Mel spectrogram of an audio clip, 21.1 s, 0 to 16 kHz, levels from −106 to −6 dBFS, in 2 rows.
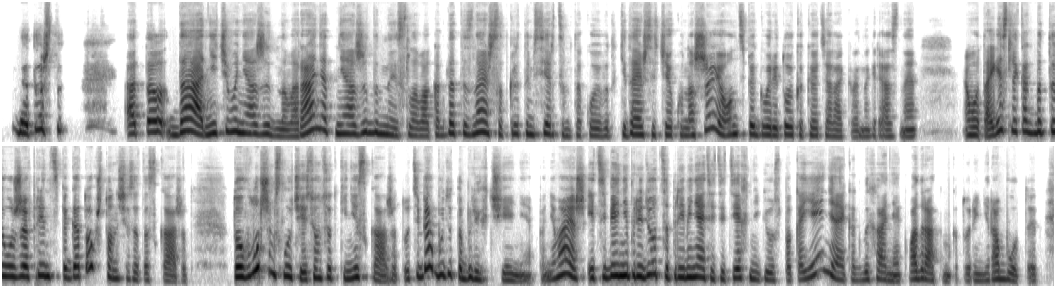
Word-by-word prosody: Да, 260 -2 +5
то, 350 +5 0
что 330 +1 -6 0.6
а, 240 - 0
то 280 +3 +3
да. 260 +3 +4
Ничего 255 +6 +1
неожиданного. 230 -10 -1
Ранят 325 - 0
неожиданные 235 -2 0
слова, 185 -2 -7
когда 205 +6 -3
ты 245 0 -5
знаешь, 260 +3 +1
с - - -9
открытым 225 +1 -4
сердцем 220 -4 -5
такой 190 +1 -9
вот 185 - -13
кидаешься 210 0 -3
человеку 205 -1 -7
на 195 +1 -4
шею, 340 - -2
а - - -3
он 225 +3 -1
тебе 225 -1 -2
говорит: 205 0 -2
"Ой, 210 - +1
какая 195 -1 -8
у - - -23
тя 185 -2 -10
раковина 160 0 -11
грязная". 170 -1 -9 0.5
Вот, 200 0 -2
а - - +2
если, 305 0 -1
как 290 -3 -1
бы, 280 - +3
ты 285 +2 0
уже 270 0 +5
в - - -22
принципе 270 -3 +2
готов, 265 - +2
что 265 - -3
он 220 - -1
сейчас 205 -3 -8
это 180 0 -10
скажет, - - -9 0.4
то 260 0 +10
в 260 - +3
лучшем 445 -3 +6
случае, 265 -9 +2
если 190 +5 0
он 225 - +2
всё-таки 235 -1 -4
не 235 +5 +4
скажет, 255 -4 -8
у - - -3
тебя 250 +2 +3
будет 305 -1 +1
облегчение, 190 -7 -2
понимаешь? 265 -1 +1
И 235 - +2
тебе 255 +5 +5
не 290 0 +11
придётся 280 0 +3
применять 250 -1 +4
эти 200 -1 -5
техники 230 -5 -2
успокоения, 195 - -4
как 175 -2 -14
дыхание 190 -5 -5
квадратом, 205 - -4
которое 165 - -13
не 165 - -10
работает. 175 -5 -5
230 Hz, 215 wpm, -24 LUFS, 195-265 Hz, 0.6 s, не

